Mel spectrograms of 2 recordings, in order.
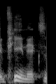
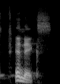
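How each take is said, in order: First: "Penix" said as PEE-nix; wrong pronunciation. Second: "Penix" said as PIN-ix; correct pronunciation. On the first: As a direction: give "Penix" a long ee first. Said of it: "trying to make me say Penix". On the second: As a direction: give "Penix" a short first vowel. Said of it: "No, it's Penix". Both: Shown as a demonstration.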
